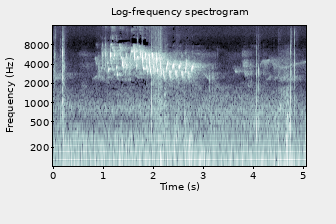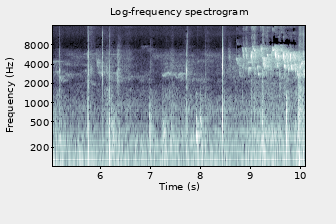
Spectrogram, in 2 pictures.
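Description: A songbird singing two phrases, each a quick run of high repeated notes that falls in pitch, about a second in and again near the end.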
